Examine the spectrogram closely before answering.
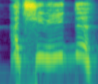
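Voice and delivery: high indignant cry; the director crying out against the brute; cried out. Acted. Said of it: "крикнул Жестяков".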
